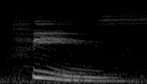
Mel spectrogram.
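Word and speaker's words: fils: has that sound is fees fees fizz is son in french his son and this so the l is silent we'll be learning silent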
